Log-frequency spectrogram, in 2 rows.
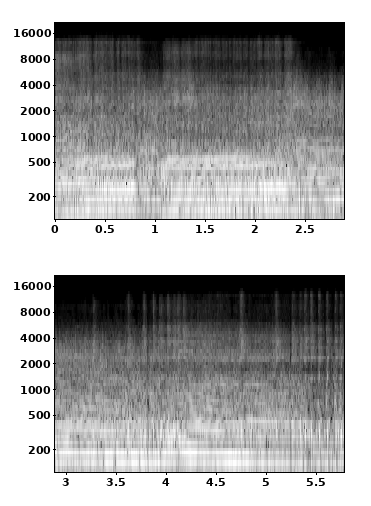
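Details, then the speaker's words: Honda TRX 310cc big-bore two-stroke quad (250R engine), missing airbox and air filter: loud revving that stumbles and wavers, breaking up around 3/4 throttle; owner suspects missing airbox, may need rejetting. "Well, it sounds like we're going to have some tuning to do on this thing once we get the airbox. It's breaking up like 3/4 throttle for sure."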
